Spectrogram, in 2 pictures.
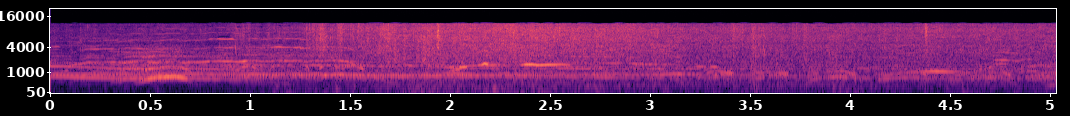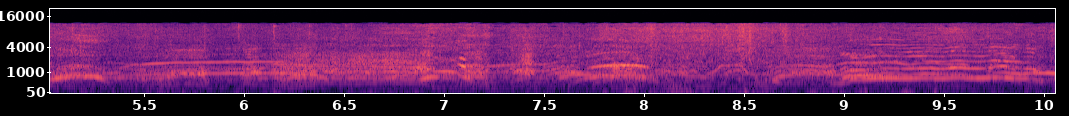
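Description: A crowd of people splashing through ice-cold lake water, with many voices yelling and shrieking over one another throughout.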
